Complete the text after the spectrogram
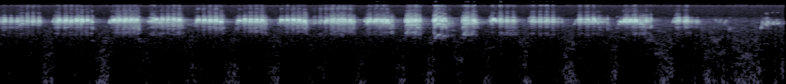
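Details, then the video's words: Myna nestlings at feeding time give a steady series of high, raspy begging bursts, each about half a second long, repeated roughly every half to two-thirds of a second. "kasih makan anak burung jalak"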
